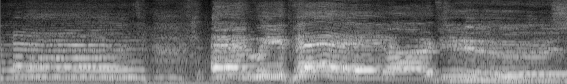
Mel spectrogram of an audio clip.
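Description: Unaccompanied young voices singing with long held notes, several voices overlapping and louder from about two seconds in.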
